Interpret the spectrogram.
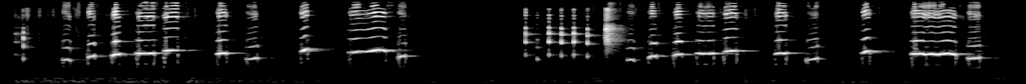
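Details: Pet cockatiel singing a tune it is trying to imitate, the Totoro song, not quite managing it: a string of clear whistled notes around one pitch, short and sliding, some held, in two phrases separated by a pause, with a faint low hum beneath.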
